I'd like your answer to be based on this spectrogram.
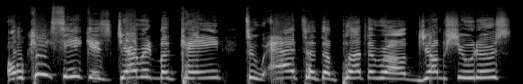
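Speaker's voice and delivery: excited, spaced-out reveal of the trade; hyped trade read. Real, not acted. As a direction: lean on each pick like it's huge news. Reading out big trade details.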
